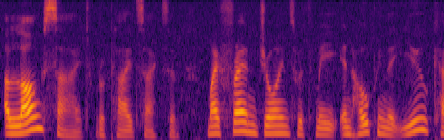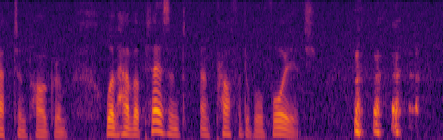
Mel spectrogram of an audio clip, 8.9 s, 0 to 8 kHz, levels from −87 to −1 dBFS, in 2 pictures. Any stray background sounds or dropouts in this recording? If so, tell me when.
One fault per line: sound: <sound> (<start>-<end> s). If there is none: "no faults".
sound: laugh (8.0-8.6 s)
